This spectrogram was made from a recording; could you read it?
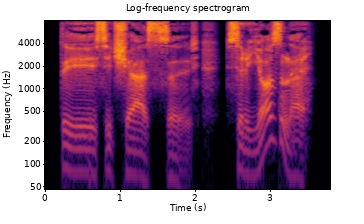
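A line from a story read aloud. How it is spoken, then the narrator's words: Quiet question. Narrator (Russian): тихо спросил меня Дэн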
